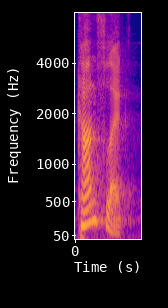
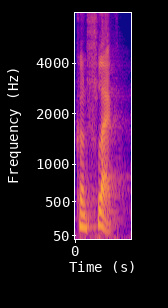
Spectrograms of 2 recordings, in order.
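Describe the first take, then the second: First: The stress is on the first syllable. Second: The stress is on the second syllable. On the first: It is used as a noun. "الكلمة دي كانت noun" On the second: It is used as a verb. "ضغطت على آخر الكلمة"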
